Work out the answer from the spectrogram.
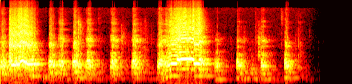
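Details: Chicken giving a series of loud, harsh clucks, about eight in three seconds, with one longer drawn-out squawk in the middle.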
